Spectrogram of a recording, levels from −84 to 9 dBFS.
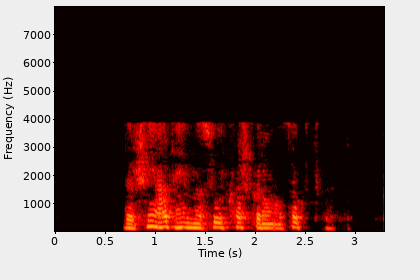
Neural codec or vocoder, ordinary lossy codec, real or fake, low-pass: none; AAC, 16 kbps; real; 7.2 kHz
